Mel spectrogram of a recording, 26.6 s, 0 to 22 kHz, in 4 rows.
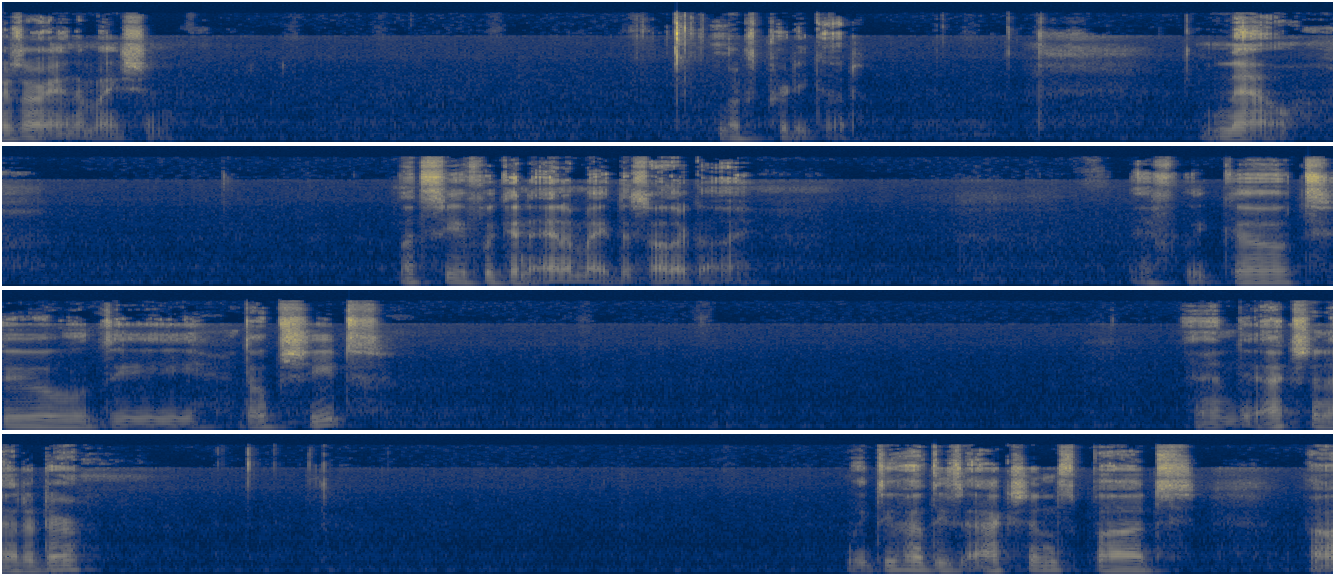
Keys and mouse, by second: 14.8 click, 16.0 click, 17.5-19.3 drag, 20.8-23.1 drag, 24.4 click.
